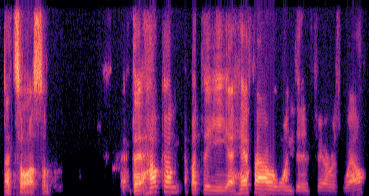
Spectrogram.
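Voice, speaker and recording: A man's voice: medium pitch, animated, measured pace, a little mellow. A man casually asking questions as a club member at an online meeting, over a video call. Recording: dull lo-fi video call audio.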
